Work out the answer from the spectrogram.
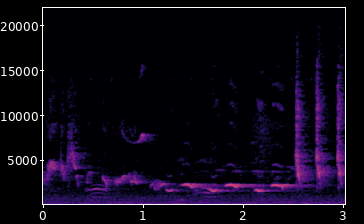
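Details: In a spring 2020 forest a bird delivers a long, wavering warbled phrase of twisting whistled notes, ending with sharp high chirps.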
